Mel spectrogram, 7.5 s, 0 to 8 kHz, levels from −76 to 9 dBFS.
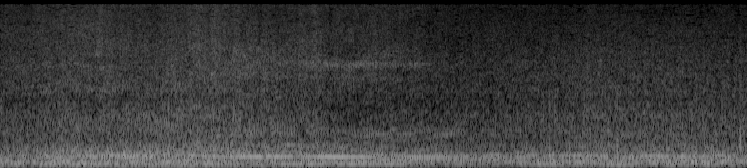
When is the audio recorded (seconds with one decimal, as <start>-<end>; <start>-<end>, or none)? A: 4.0-4.7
